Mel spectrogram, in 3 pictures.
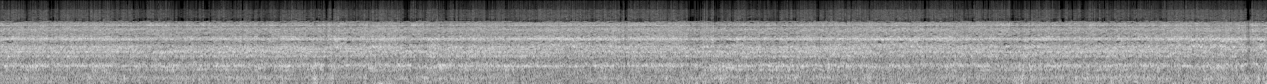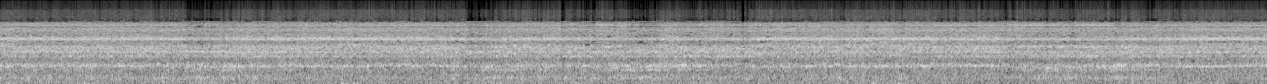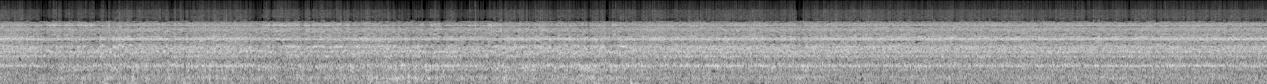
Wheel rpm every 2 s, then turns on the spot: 230, 230, 230, 230, 230, 230, 230, 230, 230, 230, 220, 220, 220, 230, 220, 220, 230, 230, 240.
none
